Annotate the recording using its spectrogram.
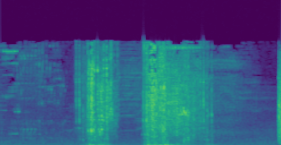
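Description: Steam hisses out in a sharp burst.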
